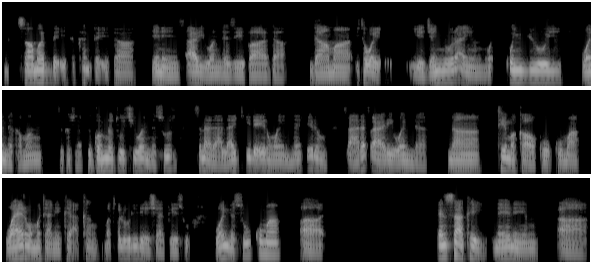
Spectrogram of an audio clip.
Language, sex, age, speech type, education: Hausa, male, 30-45, spontaneous, tertiary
